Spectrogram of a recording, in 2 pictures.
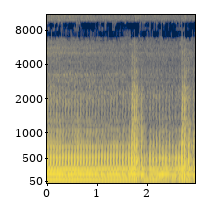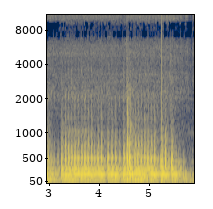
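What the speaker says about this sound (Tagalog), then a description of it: "Bago natin baklasin tong block, huling andar muna kay Hera." A motorcycle engine runs at a steady idle before its block is taken apart, with a continuous low throbbing hum and some clatter. A few small bumps and knocks sit on top of the engine sound.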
